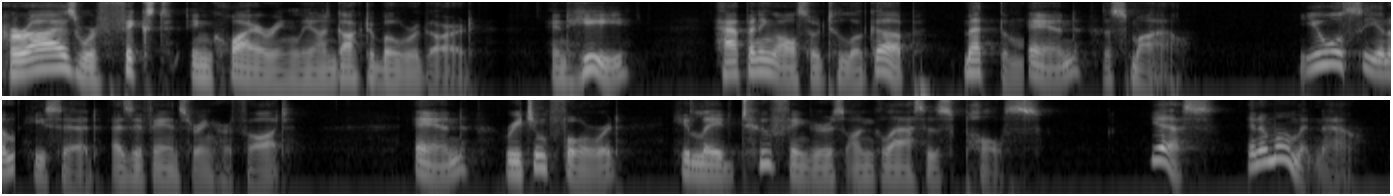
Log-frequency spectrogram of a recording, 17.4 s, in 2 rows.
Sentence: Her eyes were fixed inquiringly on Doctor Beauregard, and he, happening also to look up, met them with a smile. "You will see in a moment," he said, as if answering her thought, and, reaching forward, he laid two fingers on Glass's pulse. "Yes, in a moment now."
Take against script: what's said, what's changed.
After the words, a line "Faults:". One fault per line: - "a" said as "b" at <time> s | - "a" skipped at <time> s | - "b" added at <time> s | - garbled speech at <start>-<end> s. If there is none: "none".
Her eyes were fixed inquiringly on Doctor Beauregard, and he, happening also to look up, met them and a smile. "You will see in a," he said, as if answering her thought, and, reaching forward, he laid two fingers on Glass's pulse. "Yes, in a moment now."
Faults:
- "with" said as "and" at 6.4 s
- "moment" skipped at 8.8 s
